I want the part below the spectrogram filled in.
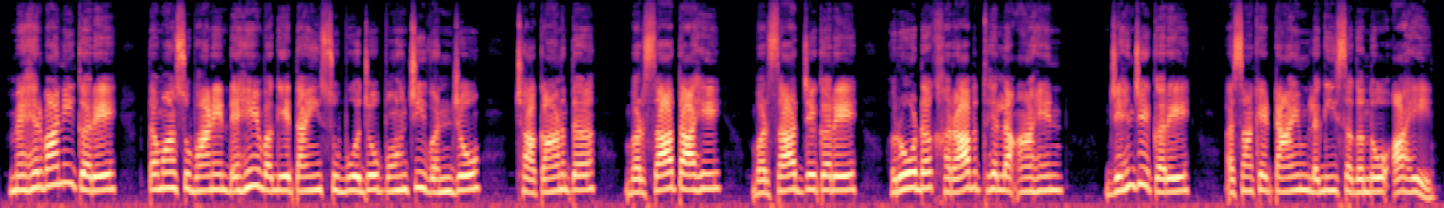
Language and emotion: Sindhi, neutral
